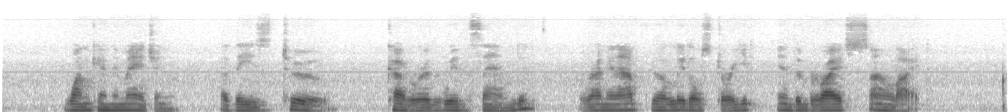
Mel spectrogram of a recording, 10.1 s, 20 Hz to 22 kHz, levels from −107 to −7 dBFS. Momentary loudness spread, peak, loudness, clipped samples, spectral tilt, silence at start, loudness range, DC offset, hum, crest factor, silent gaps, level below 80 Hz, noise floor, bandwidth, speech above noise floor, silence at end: 11 LU; -24 dBFS; -44 LUFS; under 0.1%; -8 dB/octave; 0.65 s; 2 LU; under 0.1%; none; 20 dB; none; -72 dBFS; -72 dBFS; 11.5 kHz; 29 dB; 0 s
